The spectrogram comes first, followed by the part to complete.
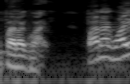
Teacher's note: a sequência do tritongo semivogal vogal e semivogal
